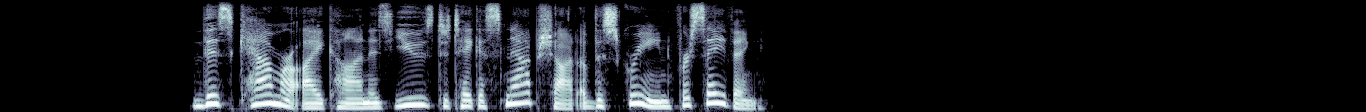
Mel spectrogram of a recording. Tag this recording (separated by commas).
Speech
